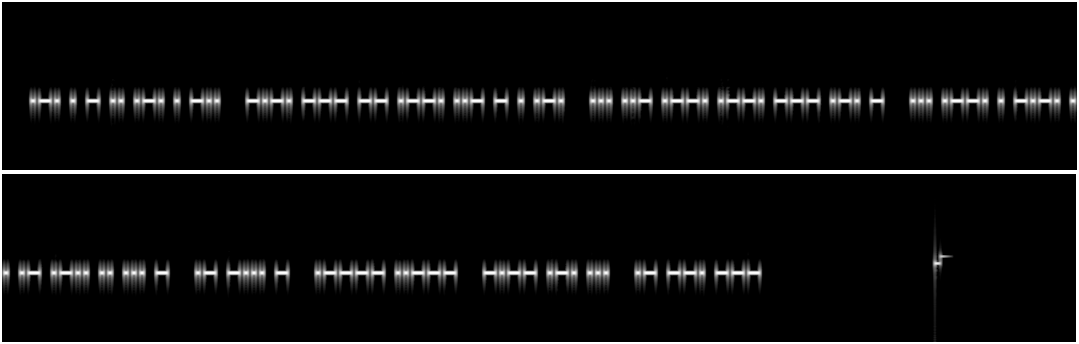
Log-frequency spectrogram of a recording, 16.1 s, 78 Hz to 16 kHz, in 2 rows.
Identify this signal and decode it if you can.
Morse code, heard as a keyed tone, about 37 wpm, 700 Hz. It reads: RETIRED COMPUTER SUPPORT SPECIALIST ABT 12 YRS AGO
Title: Practice QSO - Exchange 3 - More Info - 40wpm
